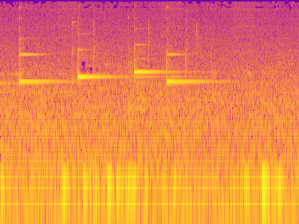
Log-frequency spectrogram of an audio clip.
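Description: Small metal chimes ringing: four separate clear notes at slightly different pitches, each struck sharply and left to ring out.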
